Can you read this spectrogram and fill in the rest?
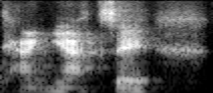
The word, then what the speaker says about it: Kangyatse: Kangyatse. So it's spelled K-A-N-G and then a separate word Y-A-T-S-E. So Kangyatse out in India.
